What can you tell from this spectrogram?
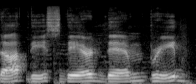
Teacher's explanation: there's no TH. It's either D sound like that, this, there, them, breed, or T sound like tick, tit, beneath, tissel, breath.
